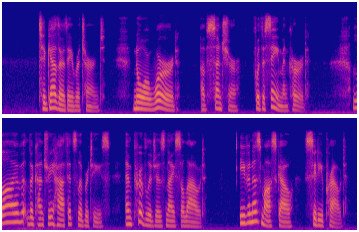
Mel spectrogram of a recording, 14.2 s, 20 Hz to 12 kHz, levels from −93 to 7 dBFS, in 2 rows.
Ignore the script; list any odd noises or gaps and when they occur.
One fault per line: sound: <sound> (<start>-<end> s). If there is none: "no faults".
no faults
